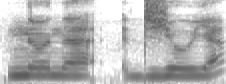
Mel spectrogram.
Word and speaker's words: Nonna Gioia: Donc il y a Jane et il y a aussi Nonna Gioia, ça se prononce comme ça, c'est en italien.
